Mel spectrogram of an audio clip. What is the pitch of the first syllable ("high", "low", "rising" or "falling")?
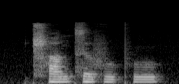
high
